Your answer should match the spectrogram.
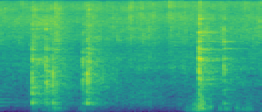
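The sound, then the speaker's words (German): Food is tossed in a heavy frying pan three times with a forceful motion, each toss a sharp scraping whoosh over a steady background sizzle, fairly loud, with no one talking. “ja, aber da braucht man viel Gottvertrauen in die richtige Pfanne. Ja? Weil das ist ja wirklich kräftig, die Bewegung.”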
